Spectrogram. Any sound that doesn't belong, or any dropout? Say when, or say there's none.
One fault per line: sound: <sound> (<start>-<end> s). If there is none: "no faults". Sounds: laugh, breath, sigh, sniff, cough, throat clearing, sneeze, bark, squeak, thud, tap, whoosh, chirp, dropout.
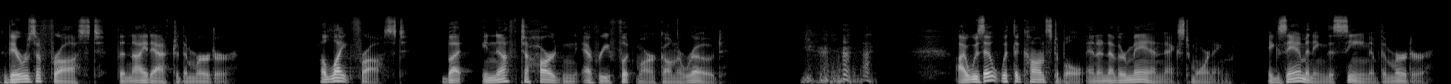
sound: laugh (8.0-8.8 s)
